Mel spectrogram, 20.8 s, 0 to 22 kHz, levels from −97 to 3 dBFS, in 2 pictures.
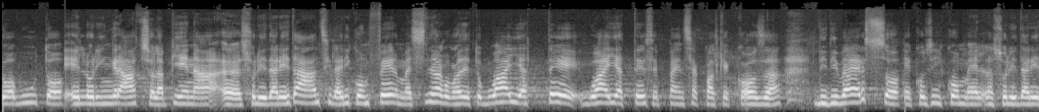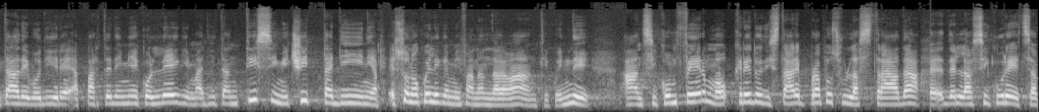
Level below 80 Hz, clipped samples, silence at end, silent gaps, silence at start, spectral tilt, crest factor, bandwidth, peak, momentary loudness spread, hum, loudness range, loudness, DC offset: -64 dBFS; under 0.1%; 0 s; none; 0 s; -3 dB/octave; 14 dB; 17.5 kHz; 0 dBFS; 6 LU; none; 2 LU; -14 LUFS; under 0.1%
